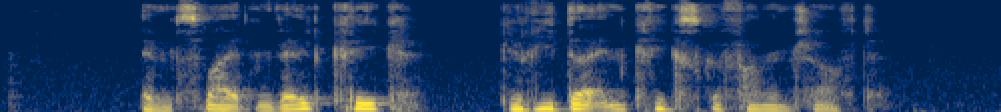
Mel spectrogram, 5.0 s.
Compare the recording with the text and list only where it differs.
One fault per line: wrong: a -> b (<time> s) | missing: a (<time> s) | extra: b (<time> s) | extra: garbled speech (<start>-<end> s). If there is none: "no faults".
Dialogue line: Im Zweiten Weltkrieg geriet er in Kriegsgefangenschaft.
no faults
